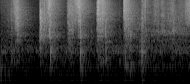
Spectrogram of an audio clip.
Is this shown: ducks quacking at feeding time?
no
